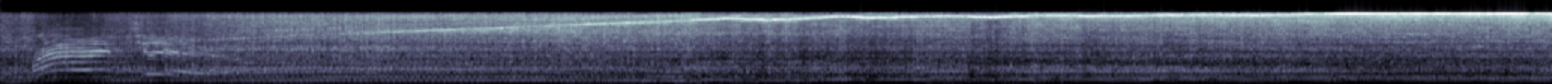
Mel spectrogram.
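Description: A diesel engine's pitch rises and whines higher as the truck pulls.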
